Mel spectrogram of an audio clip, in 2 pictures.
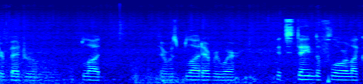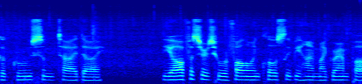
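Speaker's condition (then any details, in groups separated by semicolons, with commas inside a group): No condition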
